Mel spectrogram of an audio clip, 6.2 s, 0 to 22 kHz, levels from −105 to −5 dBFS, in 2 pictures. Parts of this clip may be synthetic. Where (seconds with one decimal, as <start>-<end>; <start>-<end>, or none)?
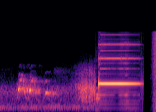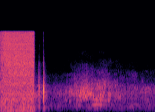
2.0-2.8; 3.2-4.1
